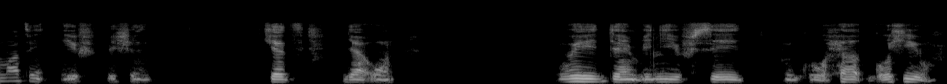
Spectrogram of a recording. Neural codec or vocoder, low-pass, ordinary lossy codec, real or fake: vocoder, 44.1 kHz, 80 mel bands, Vocos; 7.2 kHz; Opus, 64 kbps; fake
